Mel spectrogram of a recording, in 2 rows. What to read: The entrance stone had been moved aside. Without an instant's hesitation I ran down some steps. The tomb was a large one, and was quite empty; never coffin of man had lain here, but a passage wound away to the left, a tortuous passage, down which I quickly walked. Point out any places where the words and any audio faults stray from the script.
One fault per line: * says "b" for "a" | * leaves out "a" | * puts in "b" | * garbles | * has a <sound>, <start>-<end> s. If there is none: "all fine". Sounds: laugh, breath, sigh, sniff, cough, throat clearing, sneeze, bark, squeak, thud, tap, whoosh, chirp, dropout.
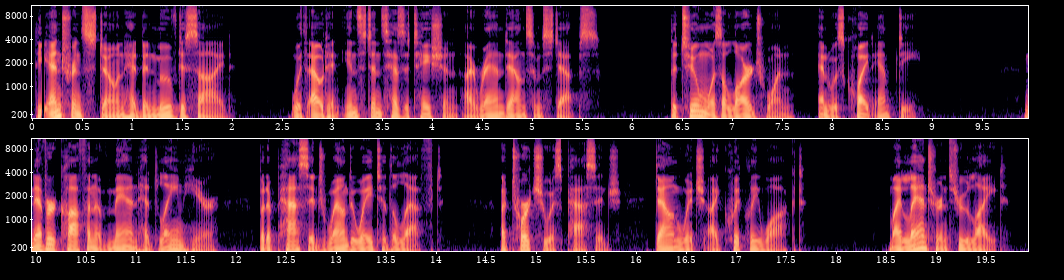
* has a dropout, 0.1-0.1 s
* puts in "My lantern threw light"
